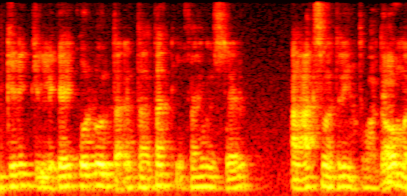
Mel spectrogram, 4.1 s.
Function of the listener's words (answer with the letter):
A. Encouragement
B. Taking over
A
